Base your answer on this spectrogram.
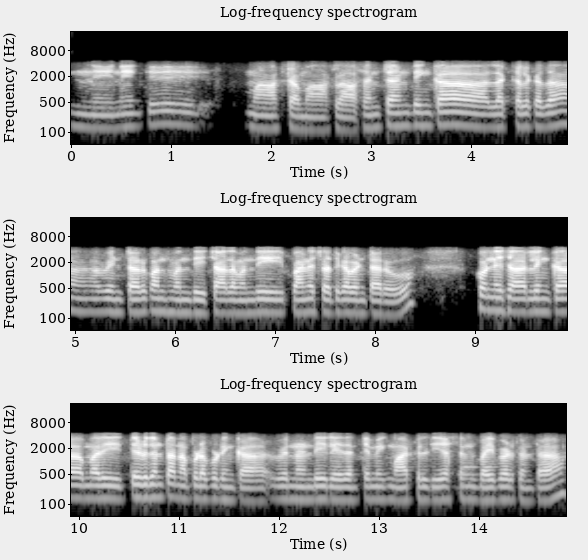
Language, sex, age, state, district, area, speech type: Telugu, male, 18-30, Andhra Pradesh, Visakhapatnam, urban, conversation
